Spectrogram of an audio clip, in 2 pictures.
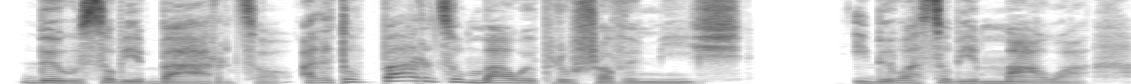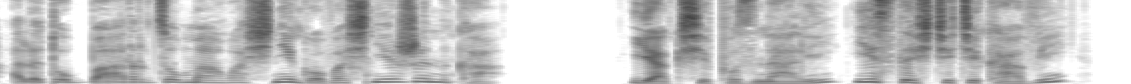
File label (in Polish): F AUDIOBOOK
